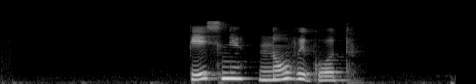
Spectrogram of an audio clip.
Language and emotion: Russian, neutral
